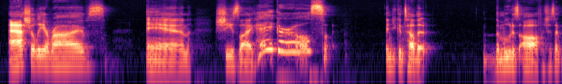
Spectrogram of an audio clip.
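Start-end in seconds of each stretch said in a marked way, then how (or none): 4.3-5.4 imitated greeting in a very high squeal; high-pitched put-on "girls' night" hello; chirpy mock greeting. Acting out a castmate's arrival greeting.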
